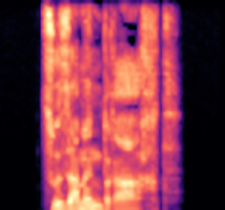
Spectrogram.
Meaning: second-person plural dependent preterite of zusammenbrechen
- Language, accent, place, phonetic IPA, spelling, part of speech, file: German, Germany, Berlin, [t͡suˈzamənˌbʁaːxt], zusammenbracht, verb, De-zusammenbracht.ogg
